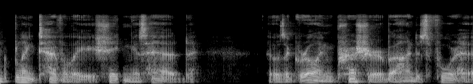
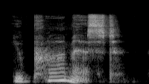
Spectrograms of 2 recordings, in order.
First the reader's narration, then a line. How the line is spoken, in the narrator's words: pleaded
